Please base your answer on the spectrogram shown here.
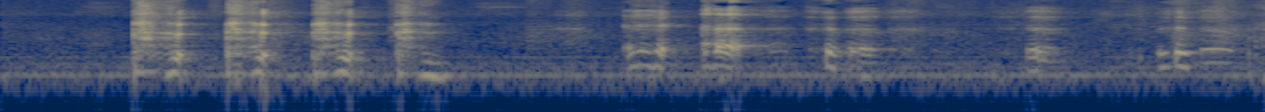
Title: Bad cough :)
